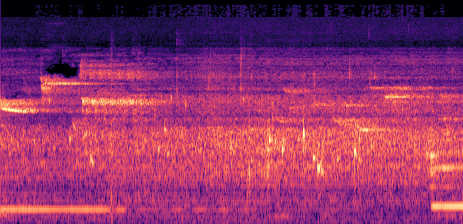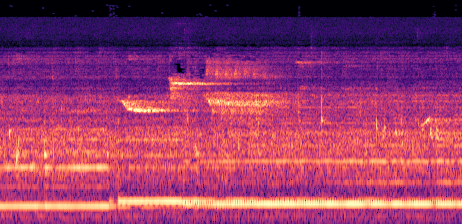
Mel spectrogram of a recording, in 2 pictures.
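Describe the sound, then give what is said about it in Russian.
Soft, steady babbling of trickling water runs continuously throughout, with sustained tonal notes and faint chirps layered above it. No one speaks. “прислушайтесь к журчанию водички.”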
